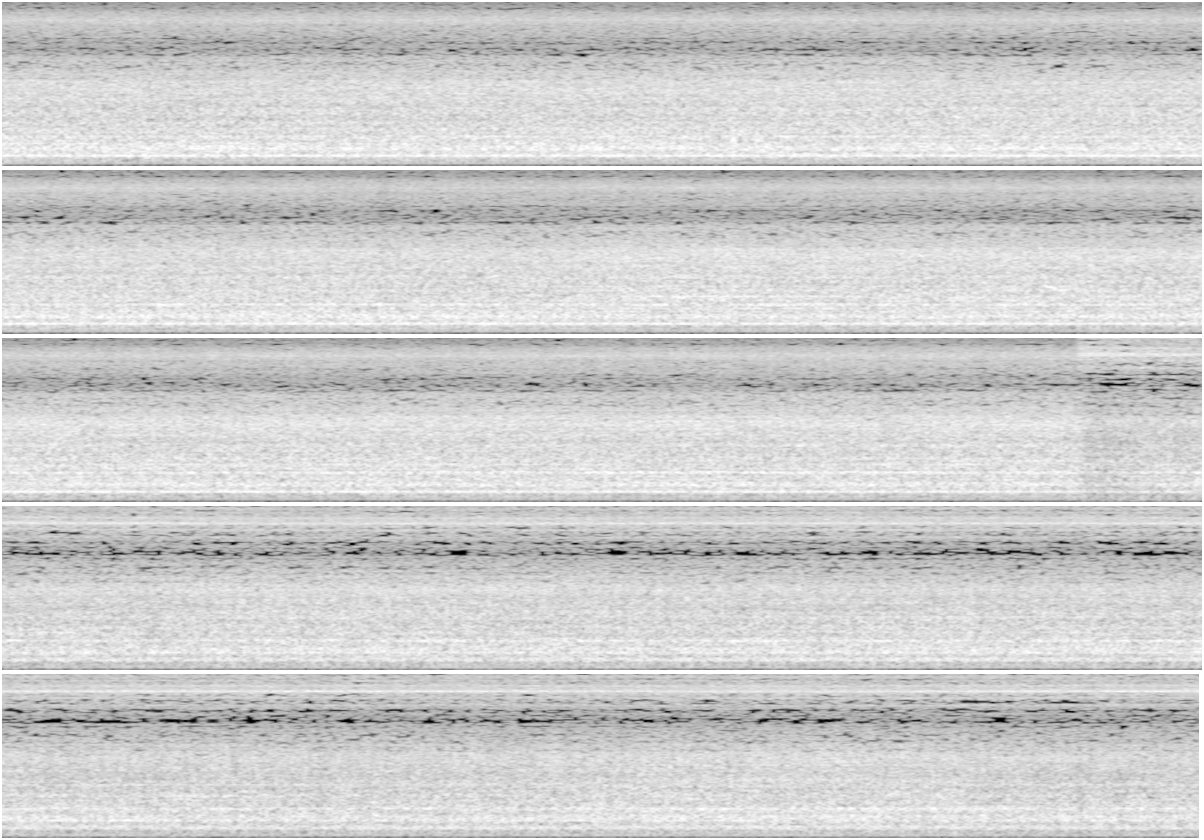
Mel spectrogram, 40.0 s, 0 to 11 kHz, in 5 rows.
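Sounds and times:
band saw cutting log: 9.8s - 39.9s.

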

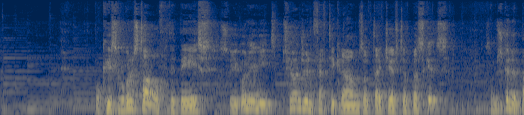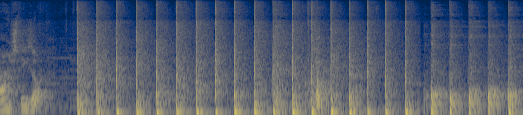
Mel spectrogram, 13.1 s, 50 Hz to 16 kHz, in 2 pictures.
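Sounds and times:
rolling pin pounding biscuits in bag: 7.5s - 13.0s.

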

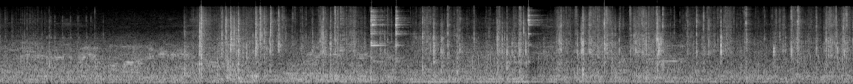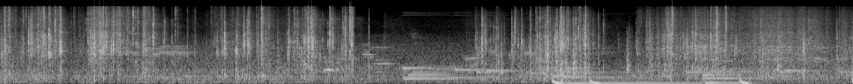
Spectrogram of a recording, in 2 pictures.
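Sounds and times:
plastic bag crinkling: 1.8s - 12.4s, 13.2s - 17.0s
frozen berries rattling into glass: 1.9s - 12.2s.

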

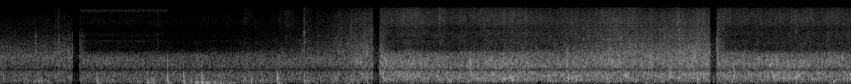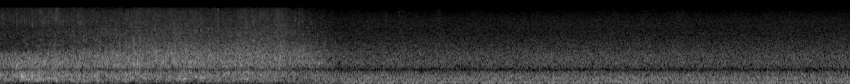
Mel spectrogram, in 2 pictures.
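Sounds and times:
boots sloshing through water: 2.8s - 11.8s
stream rushing over rocks: 2.8s - 12.0s.

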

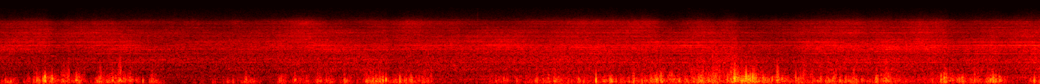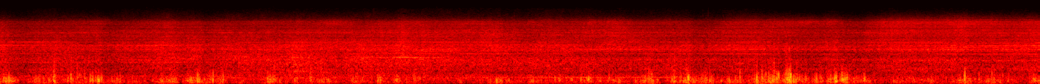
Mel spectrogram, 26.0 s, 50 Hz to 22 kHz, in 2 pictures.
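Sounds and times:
faint steady whine: 0.1s - 26.0s.

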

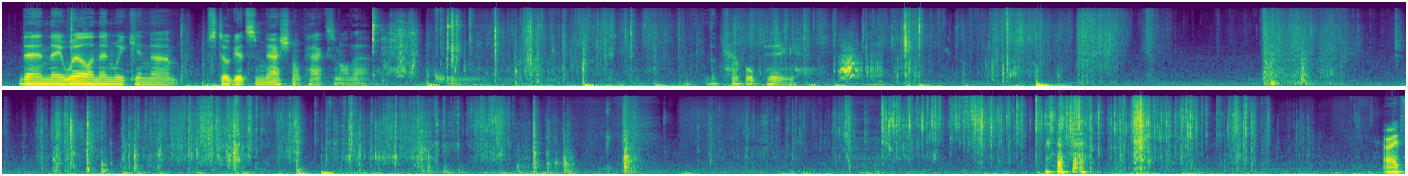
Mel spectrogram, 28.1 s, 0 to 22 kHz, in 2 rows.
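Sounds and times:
card packs being handled: 3.8s - 11.7s, 12.6s - 19.8s, 21.0s - 27.2s
plastic wrap crinkling and tearing: 3.8s - 11.7s, 12.6s - 19.5s, 21.0s - 27.2s.

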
